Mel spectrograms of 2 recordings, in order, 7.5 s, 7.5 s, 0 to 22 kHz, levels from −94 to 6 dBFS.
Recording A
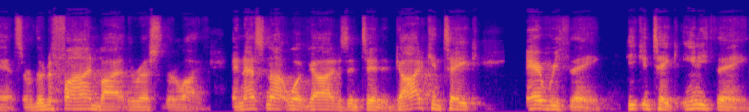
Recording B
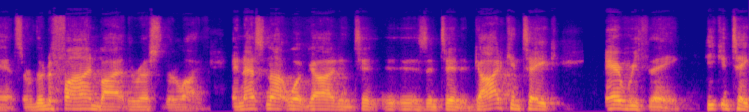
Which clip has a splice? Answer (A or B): A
